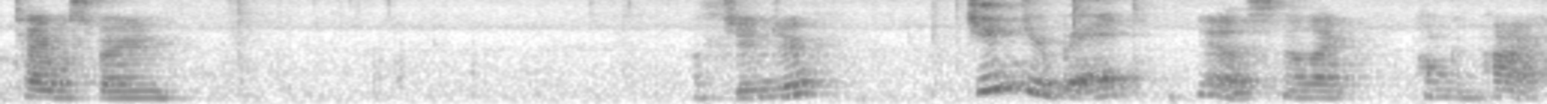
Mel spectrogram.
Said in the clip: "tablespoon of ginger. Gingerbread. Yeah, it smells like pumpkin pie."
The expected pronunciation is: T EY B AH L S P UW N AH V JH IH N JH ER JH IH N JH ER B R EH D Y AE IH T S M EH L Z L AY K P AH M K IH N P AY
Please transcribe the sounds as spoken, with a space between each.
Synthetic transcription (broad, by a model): T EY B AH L S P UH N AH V JH IH N JH ER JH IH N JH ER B EH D Y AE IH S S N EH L L AY K P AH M K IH N P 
